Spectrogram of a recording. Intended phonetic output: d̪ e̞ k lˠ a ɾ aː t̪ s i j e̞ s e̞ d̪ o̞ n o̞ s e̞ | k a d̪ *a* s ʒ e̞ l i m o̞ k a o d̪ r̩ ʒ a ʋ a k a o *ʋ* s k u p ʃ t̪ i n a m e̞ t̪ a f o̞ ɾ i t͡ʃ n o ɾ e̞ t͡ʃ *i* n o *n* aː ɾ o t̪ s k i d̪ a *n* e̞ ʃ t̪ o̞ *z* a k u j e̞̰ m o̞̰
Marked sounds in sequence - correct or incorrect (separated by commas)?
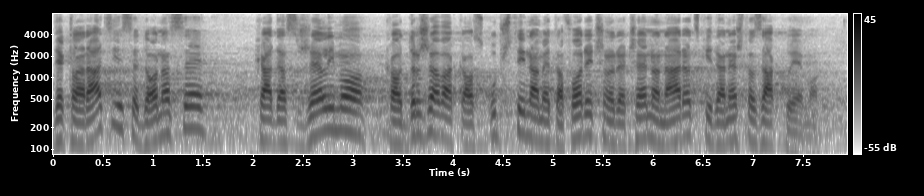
correct, incorrect, incorrect, correct, correct, correct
